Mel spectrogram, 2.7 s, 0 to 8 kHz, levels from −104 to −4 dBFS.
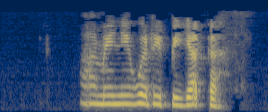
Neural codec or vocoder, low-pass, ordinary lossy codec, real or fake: vocoder, 22.05 kHz, 80 mel bands, HiFi-GAN; 7.2 kHz; MP3, 24 kbps; fake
